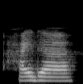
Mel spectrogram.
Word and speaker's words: Haida: But here in parentheses is the way to pronounce these names. So Tlingit, Tsimshian, Haida, Kwakiutl, Kwakiutl, and Salish, and then the Bella Coola.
